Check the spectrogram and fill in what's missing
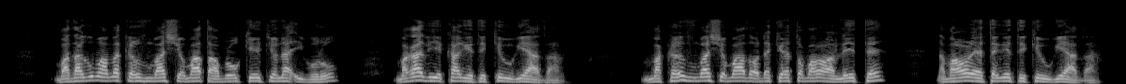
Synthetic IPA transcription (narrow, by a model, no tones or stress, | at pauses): maðaɣumamakaufumaɕiɔmataːboɾoketiɔnaʔiɣoɾo | maɣaðiekaɣetekeuɣeaða̰ | makɾɛufumaɕiɔmaðɔːdɛkɛtwɔmaɾɔɾanetɛ | nʔamaɾɔɾɛtɛɣetekeuɣeaða̰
